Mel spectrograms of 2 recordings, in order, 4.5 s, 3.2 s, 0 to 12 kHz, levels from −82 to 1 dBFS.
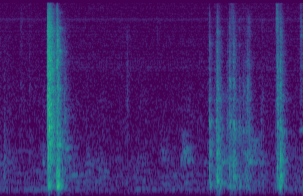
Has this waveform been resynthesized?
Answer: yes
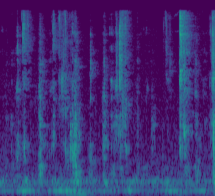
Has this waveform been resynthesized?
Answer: no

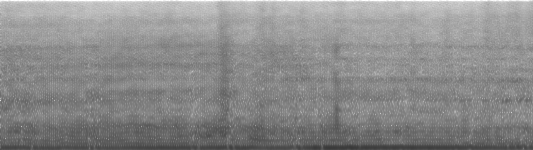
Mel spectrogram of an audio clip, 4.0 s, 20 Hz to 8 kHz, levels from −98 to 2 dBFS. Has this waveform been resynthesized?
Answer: yes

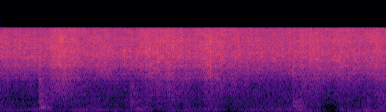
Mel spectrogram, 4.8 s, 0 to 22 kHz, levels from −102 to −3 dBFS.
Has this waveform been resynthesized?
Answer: yes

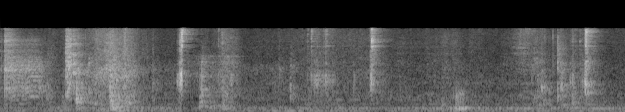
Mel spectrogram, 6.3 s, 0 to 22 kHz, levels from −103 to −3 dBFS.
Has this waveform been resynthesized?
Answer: no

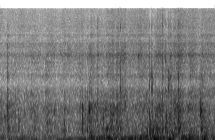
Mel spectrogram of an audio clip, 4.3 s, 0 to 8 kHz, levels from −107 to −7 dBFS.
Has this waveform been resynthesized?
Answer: yes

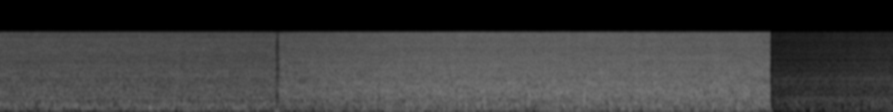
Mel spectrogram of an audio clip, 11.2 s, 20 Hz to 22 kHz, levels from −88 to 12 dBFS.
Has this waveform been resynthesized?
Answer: yes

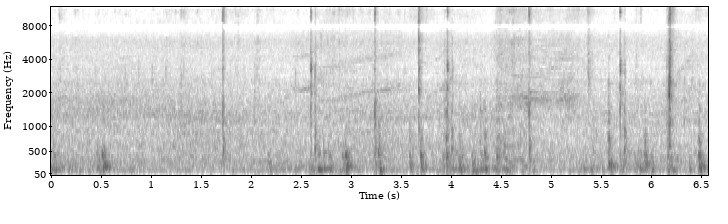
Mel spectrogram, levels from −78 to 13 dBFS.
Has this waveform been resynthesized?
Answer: yes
